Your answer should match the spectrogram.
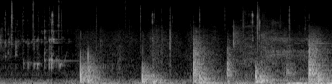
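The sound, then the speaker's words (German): Cognac poured into a glass in several short glugging bursts, fairly clear, with brief pauses between pours and no talking. “Cognac darf ich Sie mit einem guten Tropfen in unserer Stadt willkommen heißen.”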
